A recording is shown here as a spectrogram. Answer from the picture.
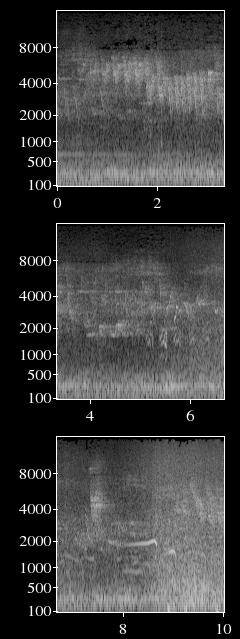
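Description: Several birds singing and calling, with fast repeated trills and a clear whistled note. Near the end a rushing noise swells up.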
